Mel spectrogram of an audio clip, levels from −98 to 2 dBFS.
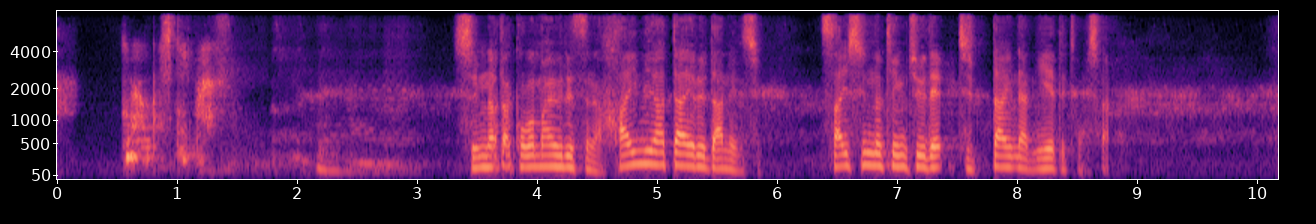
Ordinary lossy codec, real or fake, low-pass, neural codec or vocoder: none; fake; none; codec, 16 kHz, 1.1 kbps, Voila-Tokenizer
